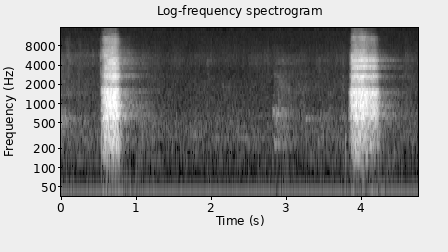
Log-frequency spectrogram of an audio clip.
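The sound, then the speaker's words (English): Two sharp, breathy inhalations during a sermon, each loud and brief, separated by a few seconds of near silence with only a faint short sound between them. “An inhalation.”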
